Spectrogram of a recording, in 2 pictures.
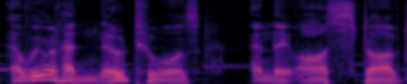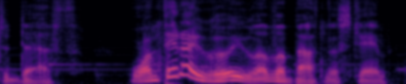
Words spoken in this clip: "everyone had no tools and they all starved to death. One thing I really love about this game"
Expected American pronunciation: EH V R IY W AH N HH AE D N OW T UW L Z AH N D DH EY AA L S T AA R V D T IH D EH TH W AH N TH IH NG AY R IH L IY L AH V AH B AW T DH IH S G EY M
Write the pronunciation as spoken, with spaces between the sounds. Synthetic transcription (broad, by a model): EH V R IY W AH N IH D N OW T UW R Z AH N DH EY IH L S T AA R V T IH D EH TH W AH N TH IH NG AY R IH L IY L AH V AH B AW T DH IH S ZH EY M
